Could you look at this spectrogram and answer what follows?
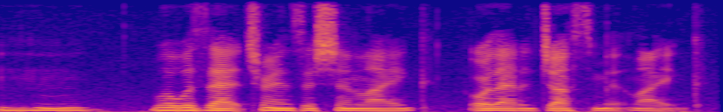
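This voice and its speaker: A woman's voice: sits low, steady tone, normal speed, no echo. A woman hosting an interview, asking questions and affirming the guest often with mm-hmms. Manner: warm affirming, frequent mm-hmms. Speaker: podcast host.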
